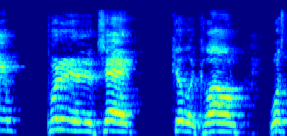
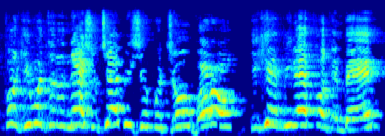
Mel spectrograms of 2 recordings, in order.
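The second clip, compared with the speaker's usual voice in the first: heated shout; 8 semitones higher, faster than usual. Real, not acted. Heated defense of coach.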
